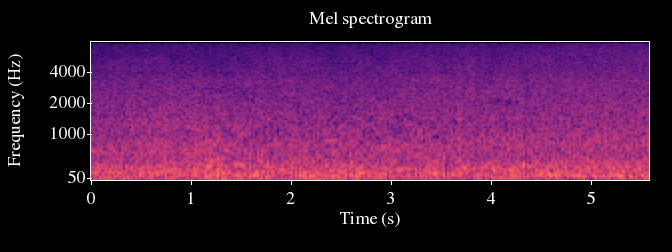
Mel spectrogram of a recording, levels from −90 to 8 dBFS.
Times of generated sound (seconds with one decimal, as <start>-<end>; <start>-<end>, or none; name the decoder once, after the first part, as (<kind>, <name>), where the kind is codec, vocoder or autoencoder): 1.1-4.4 (codec, SNAC)

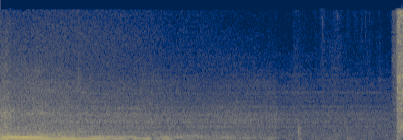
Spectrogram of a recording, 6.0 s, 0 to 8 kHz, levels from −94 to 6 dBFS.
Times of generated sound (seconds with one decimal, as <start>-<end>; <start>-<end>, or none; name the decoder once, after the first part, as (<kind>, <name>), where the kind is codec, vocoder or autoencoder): none

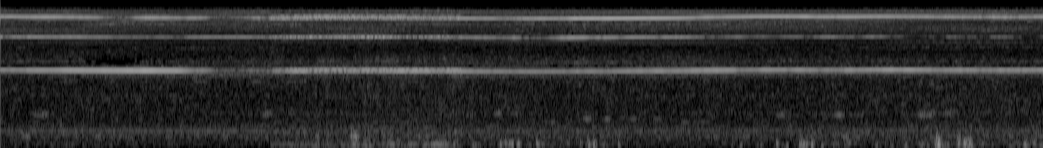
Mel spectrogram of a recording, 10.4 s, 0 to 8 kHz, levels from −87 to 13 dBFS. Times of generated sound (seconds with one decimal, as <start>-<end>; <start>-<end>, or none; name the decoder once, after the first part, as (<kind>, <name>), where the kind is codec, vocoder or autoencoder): 2.7-4.6 (vocoder, HiFi-GAN)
